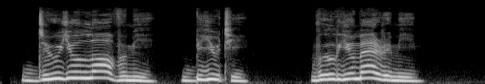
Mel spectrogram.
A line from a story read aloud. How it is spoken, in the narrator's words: he said in a gruff voice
